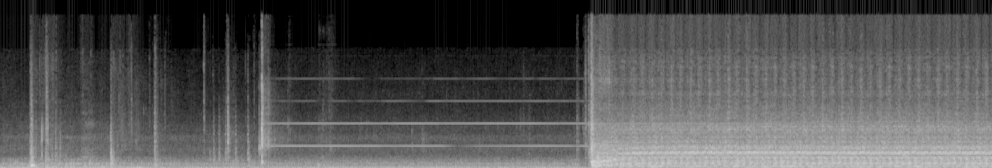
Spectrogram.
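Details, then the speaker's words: FMTV military truck bought at auction as non-running, first start attempt: a few clicks and clanks, then the diesel fires suddenly and holds a steady, clattery idle without stumbling; now running normally. "what's up [Music] motor what is it you're making a face it's running now yeah i'm getting the hell out of the parking lot"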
